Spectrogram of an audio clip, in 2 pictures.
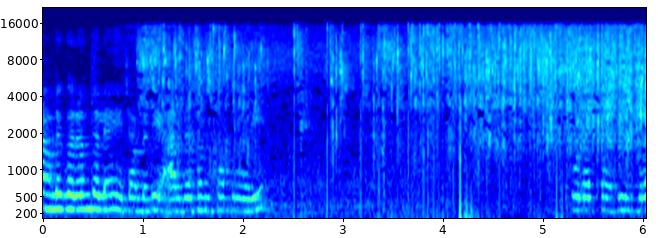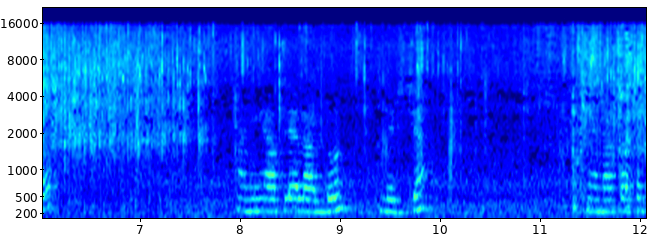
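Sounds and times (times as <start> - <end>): seeds sizzling in hot oil: 1.0 - 12.0.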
